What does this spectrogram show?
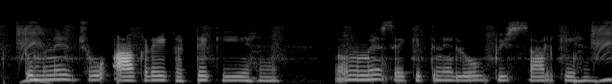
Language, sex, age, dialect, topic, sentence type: Hindi, female, 31-35, Marwari Dhudhari, banking, statement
